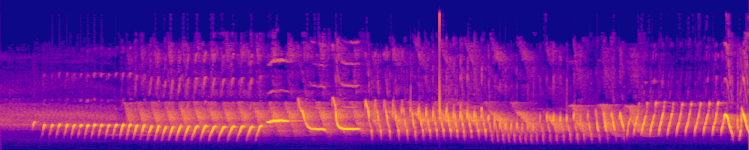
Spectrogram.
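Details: {'text': 'Canary in full, lively song meant to prompt other canaries to sing back. Long even trill of rapid repeated notes, a few pure upslurred whistles, then dense buzzy rattling rolls changing pitch, continuous to the end.'}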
